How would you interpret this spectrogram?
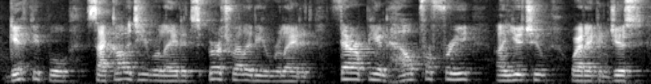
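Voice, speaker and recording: A man whose first language is Dutch, a psychologist who hosts his own channel. He talks to camera without a script, earnest and gentle, and restarts his sentences often. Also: on the high side, reverberant. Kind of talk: unscripted talk to camera.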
